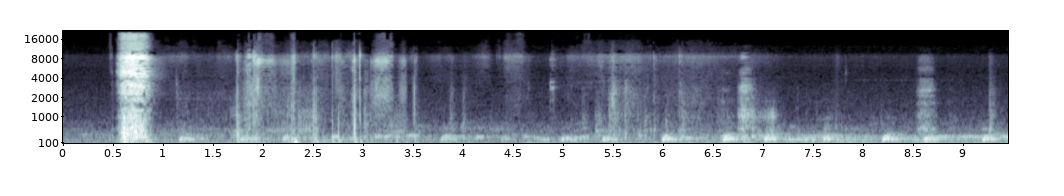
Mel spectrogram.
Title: Sneezing attack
